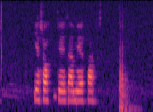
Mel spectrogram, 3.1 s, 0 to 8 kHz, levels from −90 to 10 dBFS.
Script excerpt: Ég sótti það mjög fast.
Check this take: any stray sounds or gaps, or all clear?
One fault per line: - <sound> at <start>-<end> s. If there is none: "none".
- thud at 2.4-2.9 s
